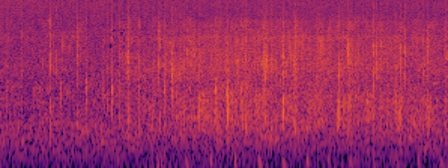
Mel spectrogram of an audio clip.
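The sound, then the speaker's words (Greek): Steady audience applause at the Greek Festival of Sydney for Liberal Party federal senator Thanasis Sinodinos, filling the whole stretch, a dense wash of many hands clapping at a moderate, even level, with a few sharper individual claps standing out. “Το χειροκρότημά σας λέει πολλά.”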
